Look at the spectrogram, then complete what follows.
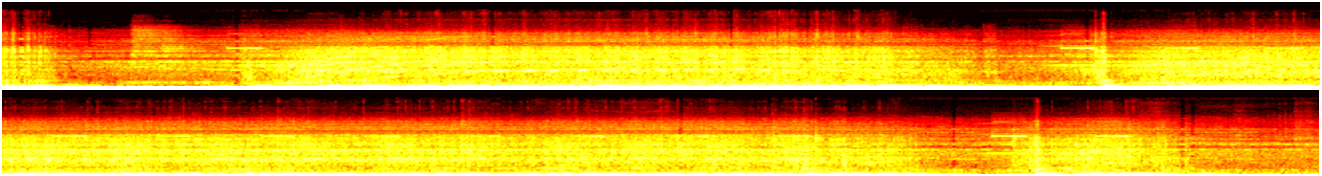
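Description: Small engines of radio-controlled model racing cars running on the track, the sound dropping away briefly a few times. Through the middle there is a high beep repeating about twice a second.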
